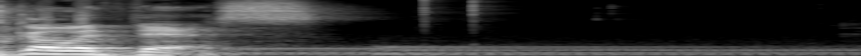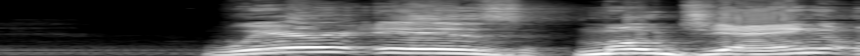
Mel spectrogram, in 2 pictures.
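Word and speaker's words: Mojang: with this where is mojeng or mo yang as is pronounced in swedish the company that makes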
